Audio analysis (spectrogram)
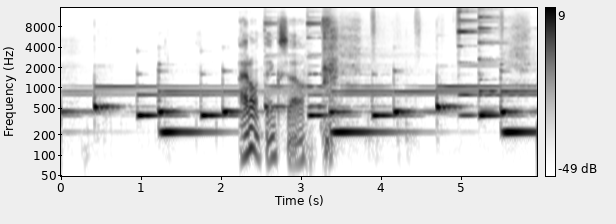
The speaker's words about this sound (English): Sorry, I was just really wrapped up in the bells. Okay. The xylophones and such.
